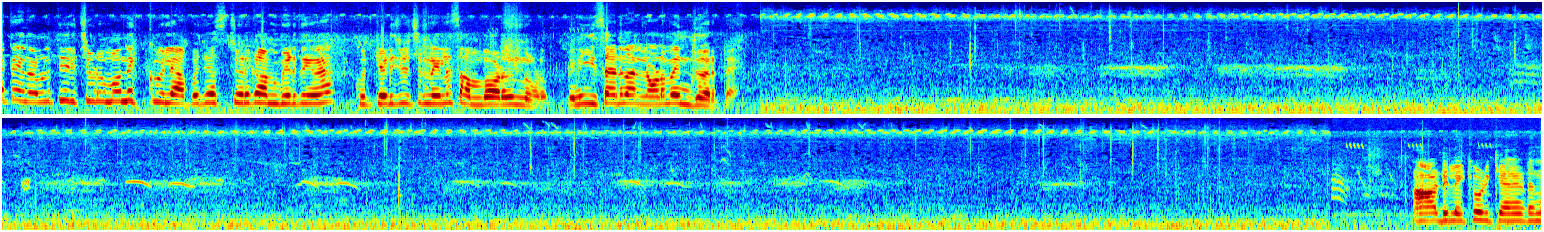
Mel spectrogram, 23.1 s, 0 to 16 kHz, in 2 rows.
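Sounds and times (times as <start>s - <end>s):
birds chirping: 0.0s - 23.0s
insect trill: 0.0s - 23.0s
low rumble: 5.6s - 22.6s.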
